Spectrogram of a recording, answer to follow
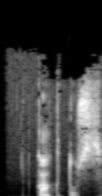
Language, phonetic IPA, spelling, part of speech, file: Russian, [ˈkaktʊs], кактус, noun, Ru-кактус.ogg
- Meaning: cactus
